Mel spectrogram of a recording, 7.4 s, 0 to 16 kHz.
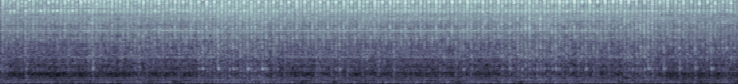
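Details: Suzuki Ignis M13A four-cylinder idling with a quick, light tapping knock near three a second, slightly irregular against the hum; engine knock, cause not pinned down.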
